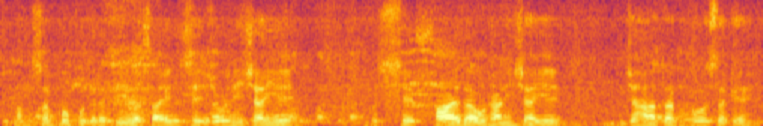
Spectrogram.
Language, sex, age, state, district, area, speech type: Urdu, male, 30-45, Uttar Pradesh, Gautam Buddha Nagar, urban, spontaneous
